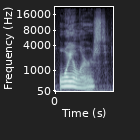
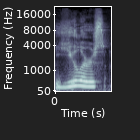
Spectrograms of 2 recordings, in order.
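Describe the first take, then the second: First: The name is pronounced unlike its spelling. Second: The name is pronounced the way it is spelled. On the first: The speaker calls it right. "you pronounce it like that" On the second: The speaker calls it wrong. "not Euler's"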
